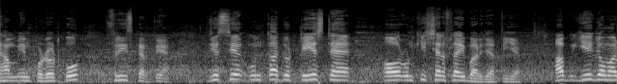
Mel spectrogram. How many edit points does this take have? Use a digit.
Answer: 0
